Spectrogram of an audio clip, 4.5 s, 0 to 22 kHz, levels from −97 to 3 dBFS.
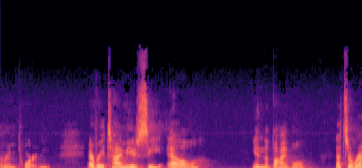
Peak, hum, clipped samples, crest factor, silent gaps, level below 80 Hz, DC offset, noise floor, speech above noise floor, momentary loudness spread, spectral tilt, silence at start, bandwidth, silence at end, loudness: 0 dBFS; none; under 0.1%; 20 dB; none; -54 dBFS; under 0.1%; -61 dBFS; 40 dB; 15 LU; -5 dB/octave; 0 s; 15.5 kHz; 0 s; -21 LUFS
